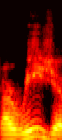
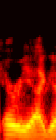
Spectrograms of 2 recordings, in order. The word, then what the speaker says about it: Arriaga: And on September 30th, Scott Arriaga, although I think he pronounces it Arisia, but lets everybody else say Arriaga.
